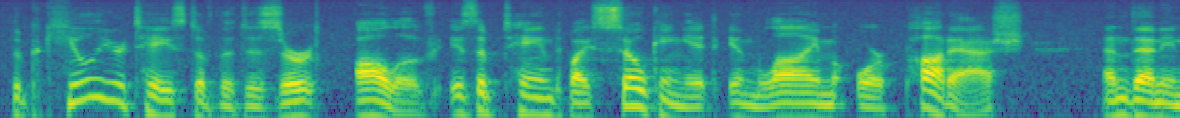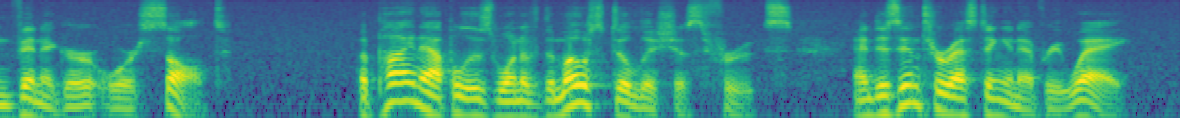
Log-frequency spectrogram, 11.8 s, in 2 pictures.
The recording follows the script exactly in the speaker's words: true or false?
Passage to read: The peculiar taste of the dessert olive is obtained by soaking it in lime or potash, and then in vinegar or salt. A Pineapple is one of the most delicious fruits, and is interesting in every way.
true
